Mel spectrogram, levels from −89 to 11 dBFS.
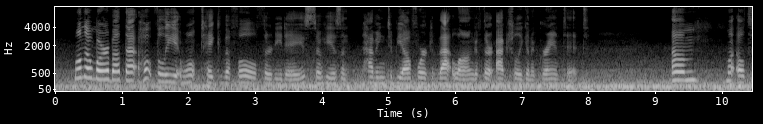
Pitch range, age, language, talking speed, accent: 105-120 Hz, 30-49, English, 190 wpm, American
